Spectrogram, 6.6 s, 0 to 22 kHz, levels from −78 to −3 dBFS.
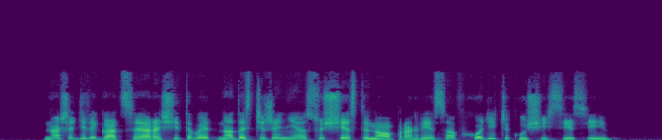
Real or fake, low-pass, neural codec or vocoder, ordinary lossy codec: fake; 10.8 kHz; codec, 24 kHz, 1.2 kbps, DualCodec; MP3, 48 kbps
